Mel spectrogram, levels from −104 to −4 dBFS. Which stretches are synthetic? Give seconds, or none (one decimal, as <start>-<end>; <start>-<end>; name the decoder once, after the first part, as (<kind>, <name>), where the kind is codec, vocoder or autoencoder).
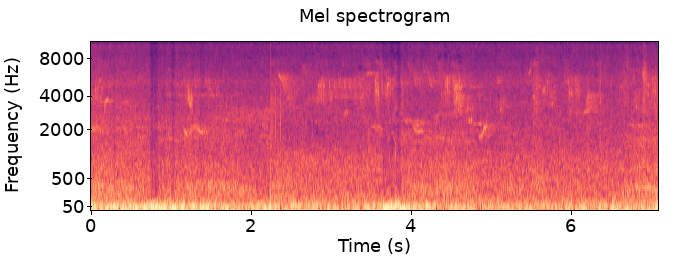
0.7-1.7 (vocoder, BigVGAN v2); 4.0-5.4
